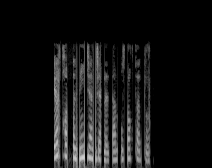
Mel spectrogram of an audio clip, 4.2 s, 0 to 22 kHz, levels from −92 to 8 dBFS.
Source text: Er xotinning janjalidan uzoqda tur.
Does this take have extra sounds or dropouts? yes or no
yes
